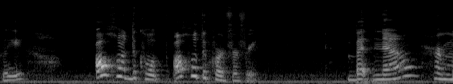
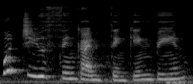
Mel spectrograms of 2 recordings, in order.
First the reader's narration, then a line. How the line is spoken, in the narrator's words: Bean sighed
